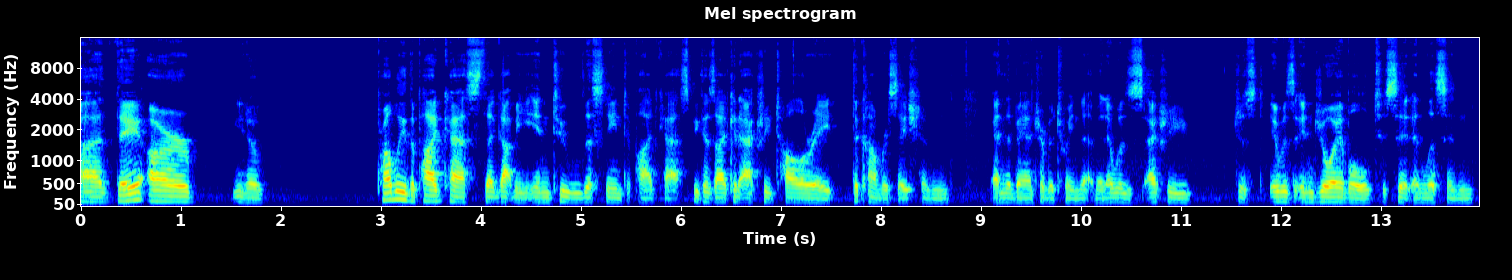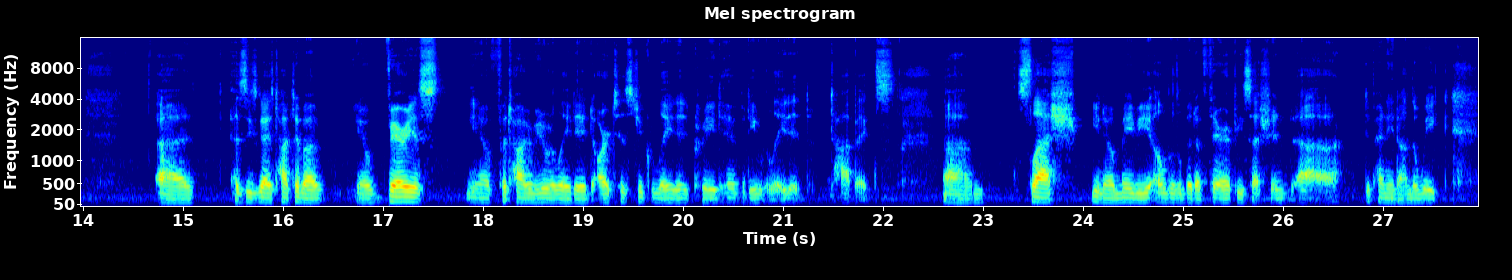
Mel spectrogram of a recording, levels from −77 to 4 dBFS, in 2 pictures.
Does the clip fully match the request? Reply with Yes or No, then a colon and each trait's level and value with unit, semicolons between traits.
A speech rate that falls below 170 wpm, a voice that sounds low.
Yes: average, 155 wpm; low, 100 Hz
